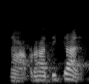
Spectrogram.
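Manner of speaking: ordinary talk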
